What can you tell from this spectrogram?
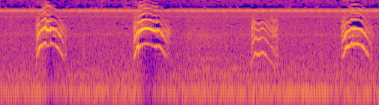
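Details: Hungry newborn white male kitten meowing loudly for its mother while she is away hunting; four high, arched, wailing meows, each rising then falling, spaced about a second apart, over a faint steady high-pitched hiss.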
